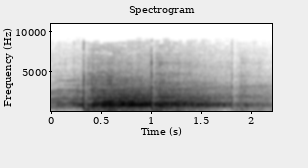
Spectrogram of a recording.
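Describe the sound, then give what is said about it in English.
A gavel strikes three times, sharp and evenly spaced, calling a political party's national convention to order over the steady murmur of a large crowd. “Terry McAuliffe, the chair of the Democratic National Committee, gaveling the Democratic Convention to order.”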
